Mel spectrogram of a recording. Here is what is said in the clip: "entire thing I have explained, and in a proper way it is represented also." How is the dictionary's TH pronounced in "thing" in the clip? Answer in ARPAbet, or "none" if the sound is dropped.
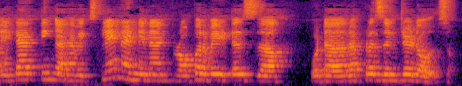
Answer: T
